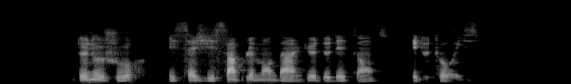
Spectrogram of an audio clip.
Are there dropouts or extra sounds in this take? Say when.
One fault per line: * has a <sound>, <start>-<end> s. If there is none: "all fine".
all fine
